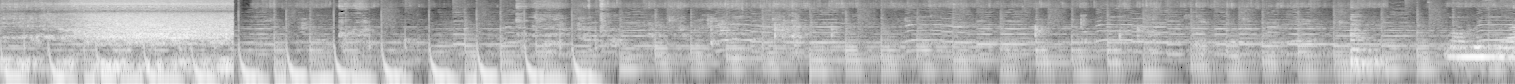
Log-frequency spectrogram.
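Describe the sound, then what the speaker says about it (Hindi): Pieces of besan katli frying in hot oil in a kadai: a loud burst of sizzling at first, then a steady bubbling crackle with occasional clinks of utensils against the pan. "कढ़ाई मैंने चढ़ा दी, तेल भी गर्म हो गया। मैं इसको फ्राई कर लेती हूँ।"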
